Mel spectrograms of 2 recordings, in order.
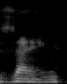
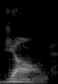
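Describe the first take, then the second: First: The name begins with a soft 'zh' sound. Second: The name begins with a hard 'j' sound. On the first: "I've heard a lot of people say Zhang" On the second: "the pronunciation is Jong with a J"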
